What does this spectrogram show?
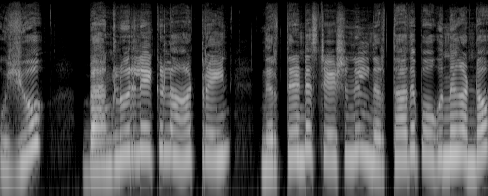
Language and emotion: Malayalam, surprised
